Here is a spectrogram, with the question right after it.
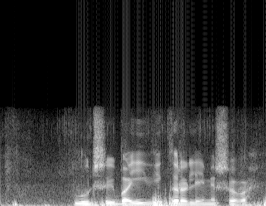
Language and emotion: Russian, neutral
